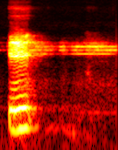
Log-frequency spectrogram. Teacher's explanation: ई में जिह्वा आपकी तालु की ओर जाएगी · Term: तालव्य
